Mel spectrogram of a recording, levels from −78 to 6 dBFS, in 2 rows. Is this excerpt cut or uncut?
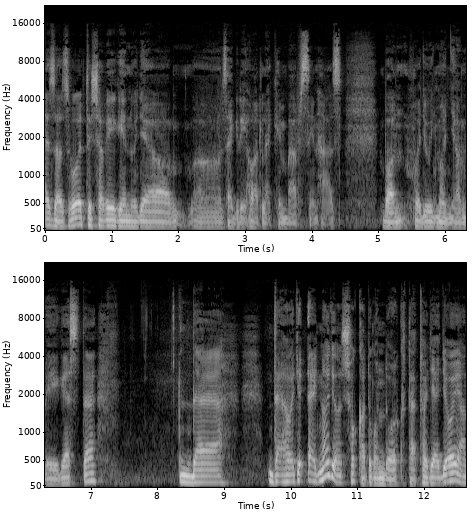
uncut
